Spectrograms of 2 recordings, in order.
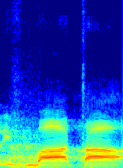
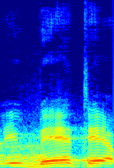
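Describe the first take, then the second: First: The letter names end in an 'a' vowel. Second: The letter names end in an 'e' vowel. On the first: The speaker calls it right. "இரண்டுக்கும் நடுத்தரமான ஒரு வடிவத்தில்" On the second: The speaker calls it wrong. "அது முற்றிலும் தவறாக மாறிடுது"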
